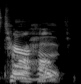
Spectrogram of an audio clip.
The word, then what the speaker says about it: Terre Haute: It's Terre Haute.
